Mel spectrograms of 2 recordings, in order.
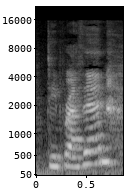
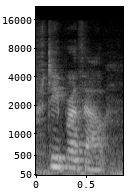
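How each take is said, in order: First: Said in the usual way. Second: Soft exhale cue. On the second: Shown as a demonstration. Trainer guiding the class's exhale, lower and softer. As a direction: lower and softer, letting the breath go.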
